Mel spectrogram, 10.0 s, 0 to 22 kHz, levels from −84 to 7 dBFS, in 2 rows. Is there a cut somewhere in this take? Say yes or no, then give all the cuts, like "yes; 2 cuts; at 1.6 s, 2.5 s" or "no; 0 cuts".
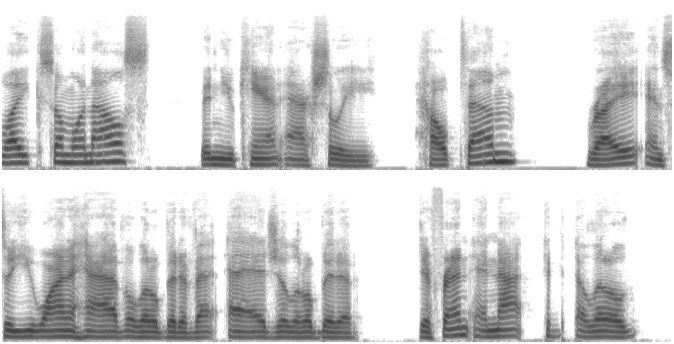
no; 0 cuts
